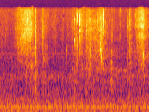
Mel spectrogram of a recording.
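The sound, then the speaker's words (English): Tarot cards being shuffled for a Virgo tarot reading, a soft run of quick papery riffles and flutters over a steady low hum, with no one speaking. “Take some deep breaths while I shuffle.”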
